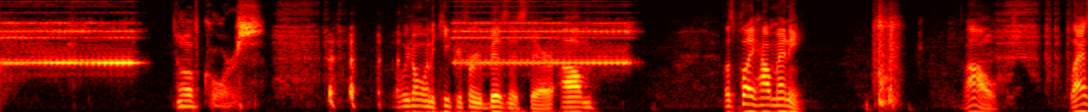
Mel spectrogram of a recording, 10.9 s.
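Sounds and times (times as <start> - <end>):
telephone ringing with high electronic trill: 0.0 - 1.5, 4.4 - 6.5
speech: 1.8 - 6.1, 7.2 - 8.8, 9.6 - 10.8.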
